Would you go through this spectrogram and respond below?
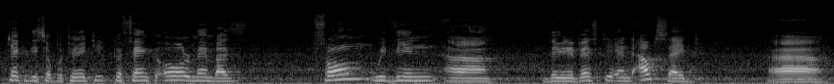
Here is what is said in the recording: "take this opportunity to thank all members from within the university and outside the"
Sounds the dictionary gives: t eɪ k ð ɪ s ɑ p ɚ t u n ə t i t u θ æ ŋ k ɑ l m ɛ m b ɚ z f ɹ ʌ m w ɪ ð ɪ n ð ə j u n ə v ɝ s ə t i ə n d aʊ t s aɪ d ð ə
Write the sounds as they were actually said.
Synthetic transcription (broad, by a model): t eɪ k ð ɪ s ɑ p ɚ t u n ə t i t u θ æ ŋ k ɑ l m ɛ m b ɚ z f ɹ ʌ m w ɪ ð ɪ n ð ə j u n ə v ɝ s ə t i ə n d aʊ t s aɪ d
